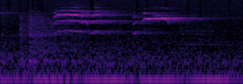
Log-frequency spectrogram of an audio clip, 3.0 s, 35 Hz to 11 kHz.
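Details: Orange, New South Wales, 19 October 2024: a falcon calls as the male delivers food and the female feeds. A harmonic whine followed by a higher, drawn-out wail, over low-frequency noise.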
